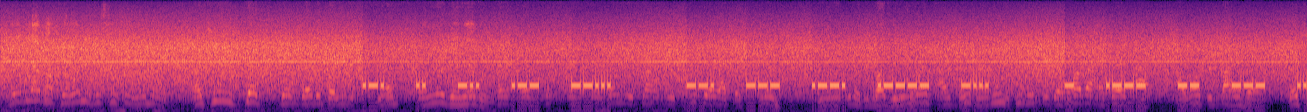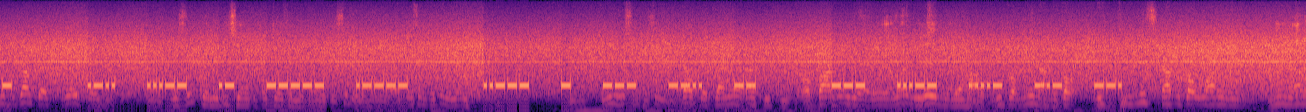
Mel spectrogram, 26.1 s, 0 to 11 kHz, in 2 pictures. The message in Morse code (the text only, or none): RIDW7 GOP1B TJMOU L3A01 2TOZM O34KG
